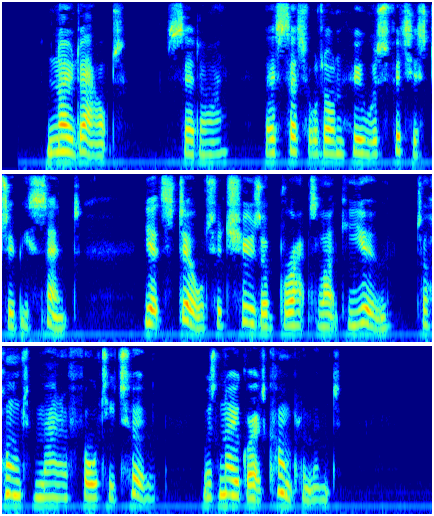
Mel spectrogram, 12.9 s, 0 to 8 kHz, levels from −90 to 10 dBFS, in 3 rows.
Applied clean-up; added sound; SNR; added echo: none; none; none; none.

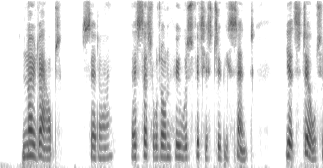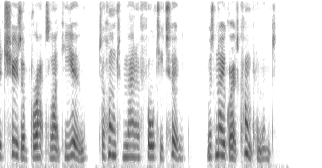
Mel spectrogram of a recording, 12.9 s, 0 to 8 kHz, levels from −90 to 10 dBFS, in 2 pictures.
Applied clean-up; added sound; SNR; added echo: neural mask model Resemble Enhance denoiser.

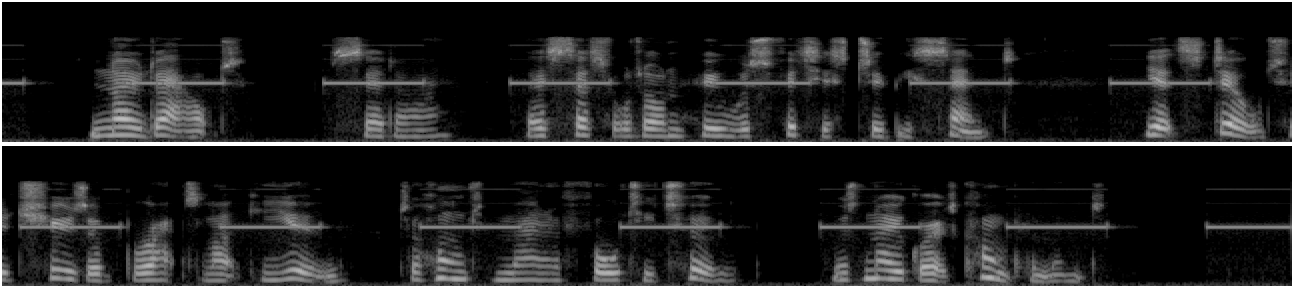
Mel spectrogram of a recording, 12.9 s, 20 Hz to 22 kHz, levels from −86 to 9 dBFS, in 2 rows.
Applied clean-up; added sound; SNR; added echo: neural diffusion model UNIVERSE++.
